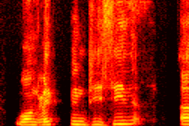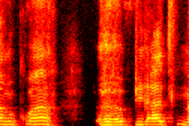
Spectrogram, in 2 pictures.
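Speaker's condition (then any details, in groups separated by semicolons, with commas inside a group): Cerebral palsy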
